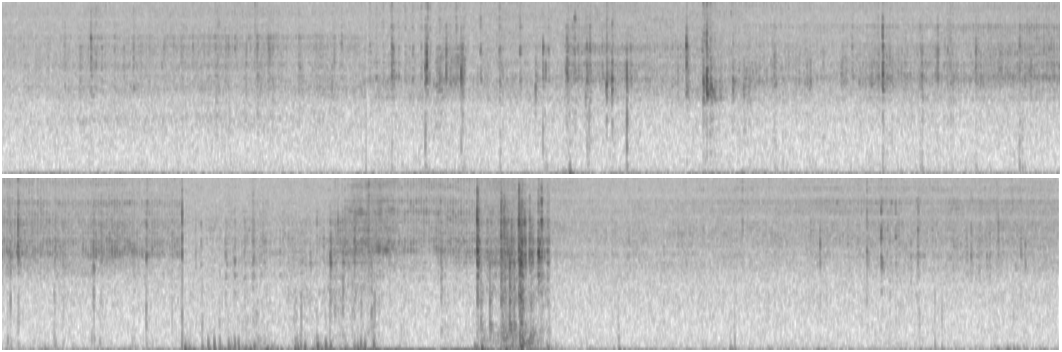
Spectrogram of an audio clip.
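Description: Cyclocross bikes ridden over a dirt course: scattered clicks and rattles over a low rumble, which grows louder about ten to twelve seconds in.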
